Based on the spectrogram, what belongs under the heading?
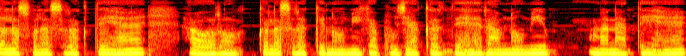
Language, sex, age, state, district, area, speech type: Hindi, female, 30-45, Uttar Pradesh, Ghazipur, rural, spontaneous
